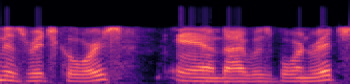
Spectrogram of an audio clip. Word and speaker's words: Cohrs: outreach uh the webinar my name is rich coors and i was born rich and as you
